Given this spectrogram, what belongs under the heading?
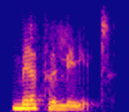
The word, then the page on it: methylate: Indian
